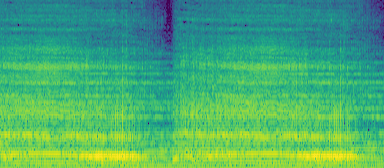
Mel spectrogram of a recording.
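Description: Low, drawn-out animal calls, each about two seconds long, repeating back to back over soft background music.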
